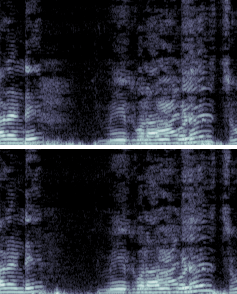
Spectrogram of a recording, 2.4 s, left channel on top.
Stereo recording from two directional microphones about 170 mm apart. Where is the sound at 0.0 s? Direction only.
50° right (ahead or behind).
